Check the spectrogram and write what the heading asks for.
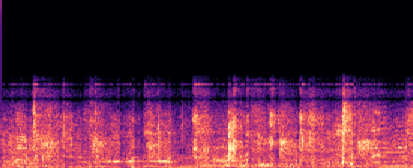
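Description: Acoustic guitar strummed hard in a steady, percussive rhythm, with the strokes sounding like taps over a moving bass line, as the opening of a song.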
